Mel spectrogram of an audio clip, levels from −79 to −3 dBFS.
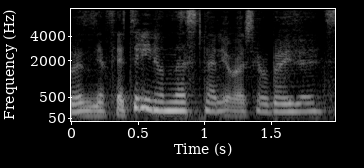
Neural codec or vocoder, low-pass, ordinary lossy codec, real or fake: codec, 16 kHz, 0.5 kbps, X-Codec, HuBERT features, trained on general audio; none; none; fake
